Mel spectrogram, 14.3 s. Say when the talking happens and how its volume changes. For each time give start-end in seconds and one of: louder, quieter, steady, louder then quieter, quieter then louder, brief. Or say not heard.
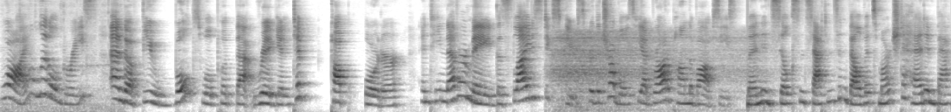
0.0-14.2 steady.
